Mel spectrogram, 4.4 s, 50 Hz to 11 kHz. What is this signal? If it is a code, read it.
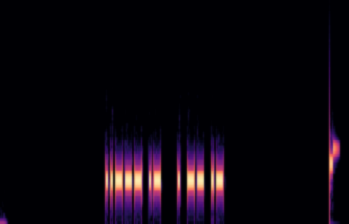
Morse code, heard as a keyed tone, about 40 wpm, 700 Hz. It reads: 2A EMA
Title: Field Day Exchanges - 40wpm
